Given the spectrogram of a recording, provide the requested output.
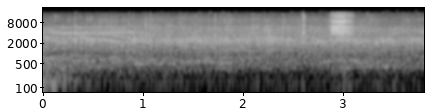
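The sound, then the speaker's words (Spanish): An audience claps steadily, giving applause to God during a sermon, in a dense, continuous wash of applause that fills the whole stretch, with no talking over it. “¿Cuántos dan un aplauso a Dios, amado hermano?”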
